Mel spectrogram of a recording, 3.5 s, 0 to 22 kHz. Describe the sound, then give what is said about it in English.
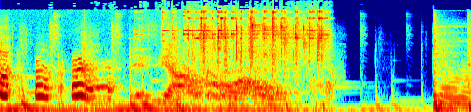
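Daisy Buchanine, the office dog at HRN's 100 Bogart office, yips and whimpers in a quick run of high, whiny sounds, moderately loud, before a brief pause and one last short yelp. “Usually, there are 3 to 6 of us working out of 100 Bogart, plus our chief of morale, Daisy Buchanine, Cat's dog.”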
